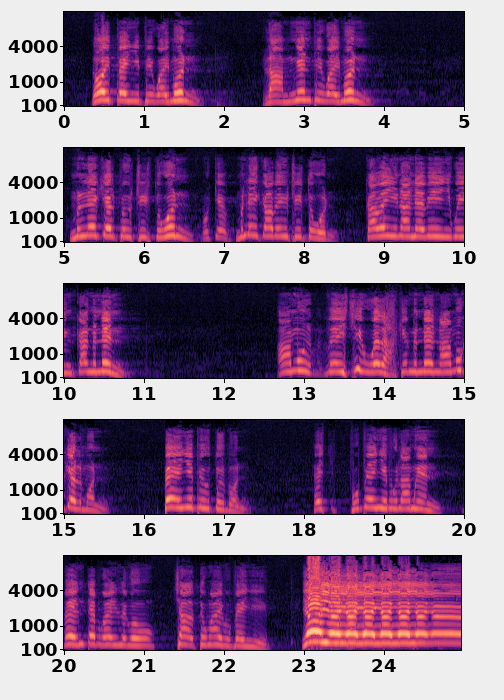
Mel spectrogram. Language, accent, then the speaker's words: Spanish; Chile; Nosotros somos chilenos, somos mapuches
